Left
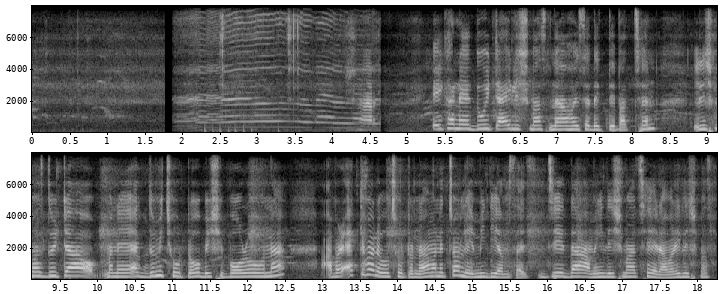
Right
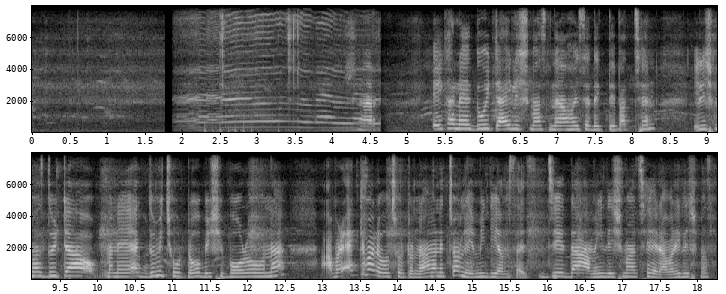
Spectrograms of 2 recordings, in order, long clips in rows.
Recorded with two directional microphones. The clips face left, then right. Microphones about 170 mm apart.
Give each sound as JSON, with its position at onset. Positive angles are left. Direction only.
{"t": 2.1, "sound": "a sound", "side_deg": -25}
{"t": 4.2, "sound": "baby cry", "side_deg": -35}
{"t": 5.3, "sound": "a woman's voice", "side_deg": 15}
{"t": 6.7, "sound": "a woman's voice", "side_deg": 40}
